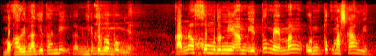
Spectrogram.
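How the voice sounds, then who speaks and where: A man's voice: sits high, a little fast. A man preaching a sermon in a mosque, telling stories with humor. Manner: animated storytelling with humor. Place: mosque hall. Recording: long reverb of a hall.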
